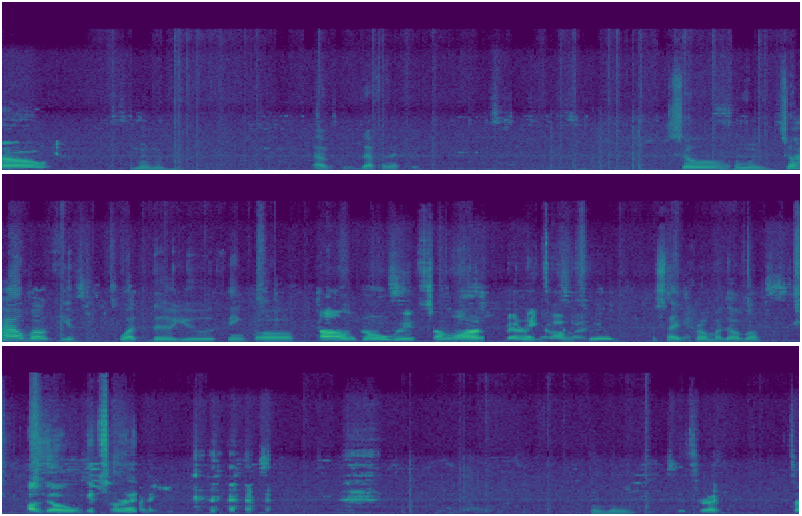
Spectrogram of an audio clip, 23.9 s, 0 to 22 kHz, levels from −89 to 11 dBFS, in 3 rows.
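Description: From 0.12 to 0.65 s the speech dips slightly, about 5 dB in short patches. That's likely speech suppressed in double talk, with the canceller ducking this talker while the far side also speaks.

From 1.16 to 19.35 s there's an echo leak: a faint copy about 30 dB down, trailing by 174 ms. It's likely loudspeaker pickup that the far end's canceller didn't fully remove.

Inside that stretch, from 11.39 to 16.75 s, the suppression hits harder, with drops near 25 dB adding up to about two seconds. It comes back lightly, around 5 dB, from 19.93 to 20.67 s.

The echo returns fainter from 22.52 to 23.86 s, about 40 dB down at 190 ms.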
